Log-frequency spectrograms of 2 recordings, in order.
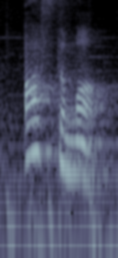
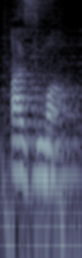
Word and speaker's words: asthma: us call it as asthamma but wrong it is not asthama it is called as asma the t and h is silent asma here is another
